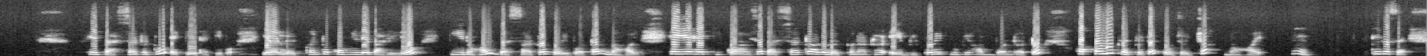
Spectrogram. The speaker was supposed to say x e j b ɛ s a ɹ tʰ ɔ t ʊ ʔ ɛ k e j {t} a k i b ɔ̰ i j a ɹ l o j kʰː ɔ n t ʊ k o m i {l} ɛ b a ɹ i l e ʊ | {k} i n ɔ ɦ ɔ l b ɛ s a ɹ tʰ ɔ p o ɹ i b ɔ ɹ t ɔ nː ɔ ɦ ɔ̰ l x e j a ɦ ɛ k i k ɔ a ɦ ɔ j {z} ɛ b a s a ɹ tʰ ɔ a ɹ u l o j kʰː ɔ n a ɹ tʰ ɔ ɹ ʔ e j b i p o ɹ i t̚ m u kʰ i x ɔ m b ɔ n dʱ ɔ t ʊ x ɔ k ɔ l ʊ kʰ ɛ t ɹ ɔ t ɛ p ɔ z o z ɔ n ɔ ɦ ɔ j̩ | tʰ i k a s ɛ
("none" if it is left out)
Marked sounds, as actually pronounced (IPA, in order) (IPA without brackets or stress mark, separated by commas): tʰ, l, k, s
